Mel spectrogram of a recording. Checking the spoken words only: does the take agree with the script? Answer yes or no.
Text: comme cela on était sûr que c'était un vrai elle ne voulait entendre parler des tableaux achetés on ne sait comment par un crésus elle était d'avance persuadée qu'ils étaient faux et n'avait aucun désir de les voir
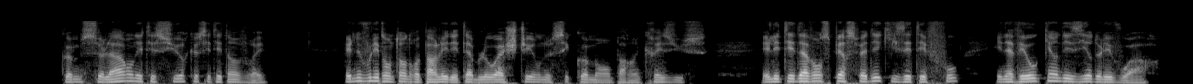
yes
